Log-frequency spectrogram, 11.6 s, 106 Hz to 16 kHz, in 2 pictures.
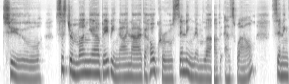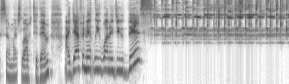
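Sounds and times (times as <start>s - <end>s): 
speech: 0.1s - 9.1s
bright high-pitched bell ringing: 8.6s - 11.5s.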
